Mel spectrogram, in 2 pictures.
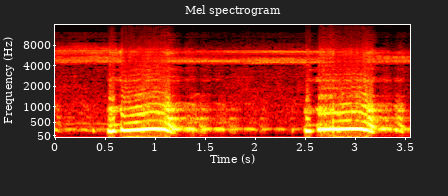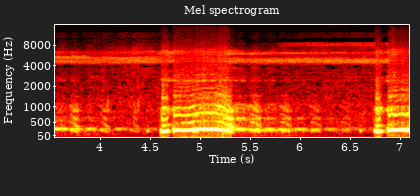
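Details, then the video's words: Orangutan voice: loud, rich moaning calls that arch up and slide down, spaced about two seconds apart, with a continuous shrill insect hum in the background. "SUARA ORANG UTAN"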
